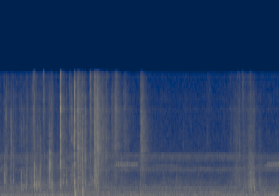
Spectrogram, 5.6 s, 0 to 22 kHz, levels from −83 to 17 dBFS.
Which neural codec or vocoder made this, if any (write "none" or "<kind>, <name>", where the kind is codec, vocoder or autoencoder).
vocoder, Vocos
